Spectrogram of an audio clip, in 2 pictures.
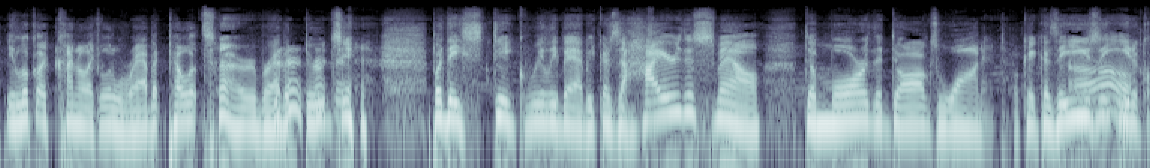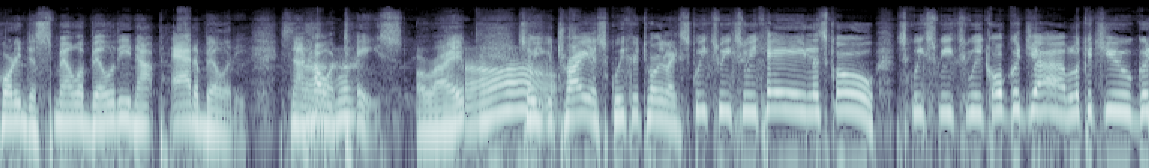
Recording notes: We are LIVE from Pet Evolution in Arden Hills!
